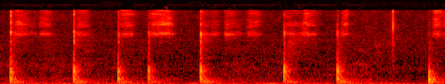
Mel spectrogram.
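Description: A pen or chalk taps and scratches out a handwritten equation, giving sharp, evenly spaced strokes about every half second, close and fairly quiet in a calm room.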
